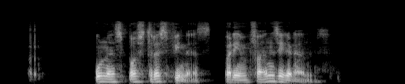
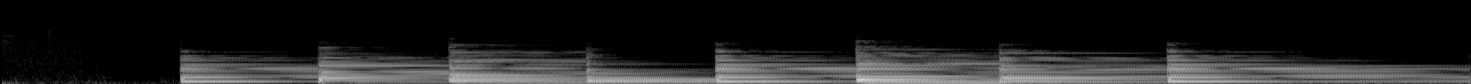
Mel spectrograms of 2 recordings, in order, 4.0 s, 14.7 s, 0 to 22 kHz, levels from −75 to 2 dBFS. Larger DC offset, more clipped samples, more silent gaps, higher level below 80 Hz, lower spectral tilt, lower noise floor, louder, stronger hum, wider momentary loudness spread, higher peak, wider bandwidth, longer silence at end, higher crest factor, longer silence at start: neither; neither; first, 0.69-0.91 s vs none; second, -58 dBFS vs -40 dBFS; second, -5.5 dB/octave vs -11.5 dB/octave; second, -40 dBFS vs -65 dBFS; first, -17 LUFS vs -25 LUFS; neither; second, 7 LU vs 12 LU; first, -2 dBFS vs -6 dBFS; first, 8 kHz vs 3.2 kHz; first, 0.95 s vs 0 s; about the same, 18 dB vs 20 dB; first, 0.3 s vs 0 s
